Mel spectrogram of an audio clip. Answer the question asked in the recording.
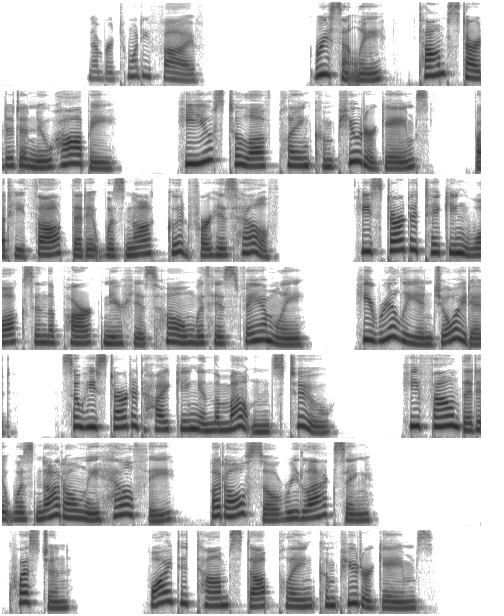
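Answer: He thought they were not good for his health.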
